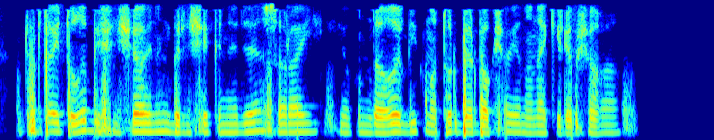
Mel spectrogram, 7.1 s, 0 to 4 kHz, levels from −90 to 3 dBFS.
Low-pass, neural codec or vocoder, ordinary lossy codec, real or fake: 3.6 kHz; none; MP3, 32 kbps; real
